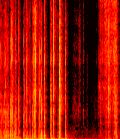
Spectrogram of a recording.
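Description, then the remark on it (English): A What the Heck deck of cards being shuffled: a quick burst of crisp, rapid flutters and clicks, a brief pause, then a softer riffling rush at the end. No voices. “That's the What the Heck deck.”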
